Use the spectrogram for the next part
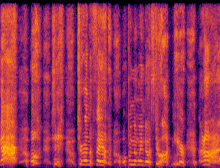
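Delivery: imitating mom's frantic yelling, high and loud; hammed-up panicked shouting; mock panicked mom. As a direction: play mom panicking, shrieking orders. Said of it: "my mom's freaking out".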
